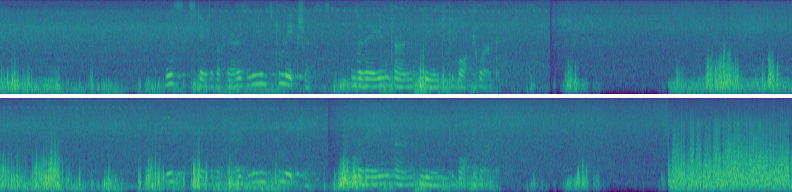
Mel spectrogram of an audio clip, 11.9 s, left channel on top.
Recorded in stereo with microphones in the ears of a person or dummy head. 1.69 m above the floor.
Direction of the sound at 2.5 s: 55° left (ahead or behind).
